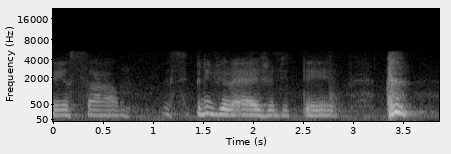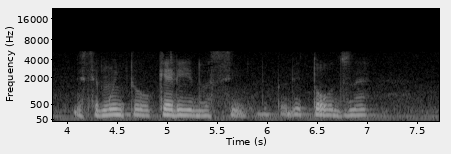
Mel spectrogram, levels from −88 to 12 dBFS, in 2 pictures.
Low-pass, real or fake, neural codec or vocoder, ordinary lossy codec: 5.4 kHz; real; none; MP3, 32 kbps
